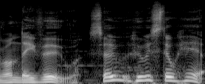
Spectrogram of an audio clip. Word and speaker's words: rendezvous: X in foe, and a silent Z in rendezvous.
